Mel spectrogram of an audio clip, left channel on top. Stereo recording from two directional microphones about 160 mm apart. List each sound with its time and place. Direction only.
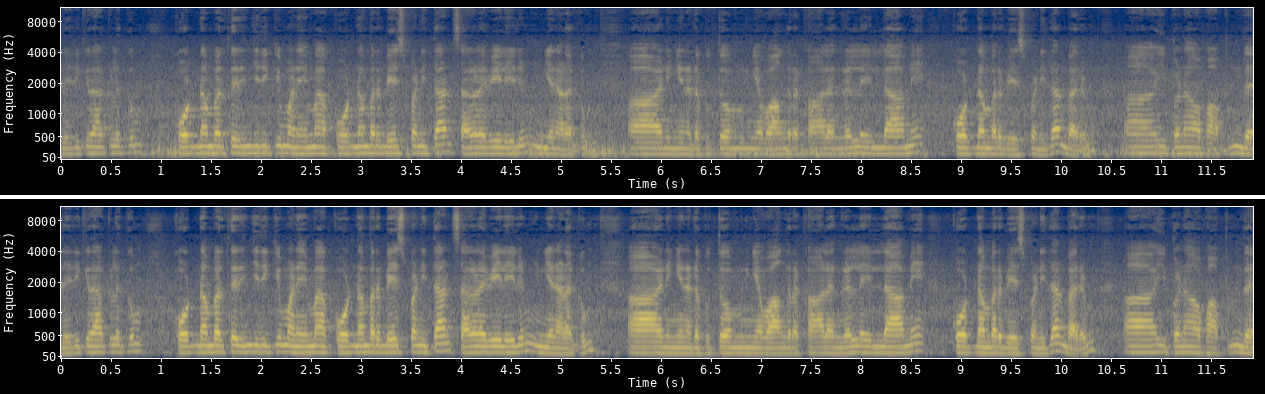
0.3 s speech: 50° right (ahead or behind)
